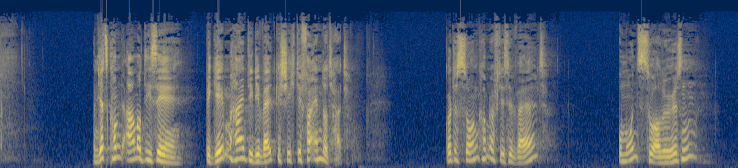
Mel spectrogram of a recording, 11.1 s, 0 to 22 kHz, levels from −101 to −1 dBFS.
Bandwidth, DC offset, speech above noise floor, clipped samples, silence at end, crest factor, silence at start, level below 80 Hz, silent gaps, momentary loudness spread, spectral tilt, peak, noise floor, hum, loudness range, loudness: 16 kHz; under 0.1%; 54 dB; under 0.1%; 0.65 s; 18 dB; 0 s; -66 dBFS; none; 15 LU; -2.5 dB/octave; 0 dBFS; -69 dBFS; none; 6 LU; -15 LUFS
